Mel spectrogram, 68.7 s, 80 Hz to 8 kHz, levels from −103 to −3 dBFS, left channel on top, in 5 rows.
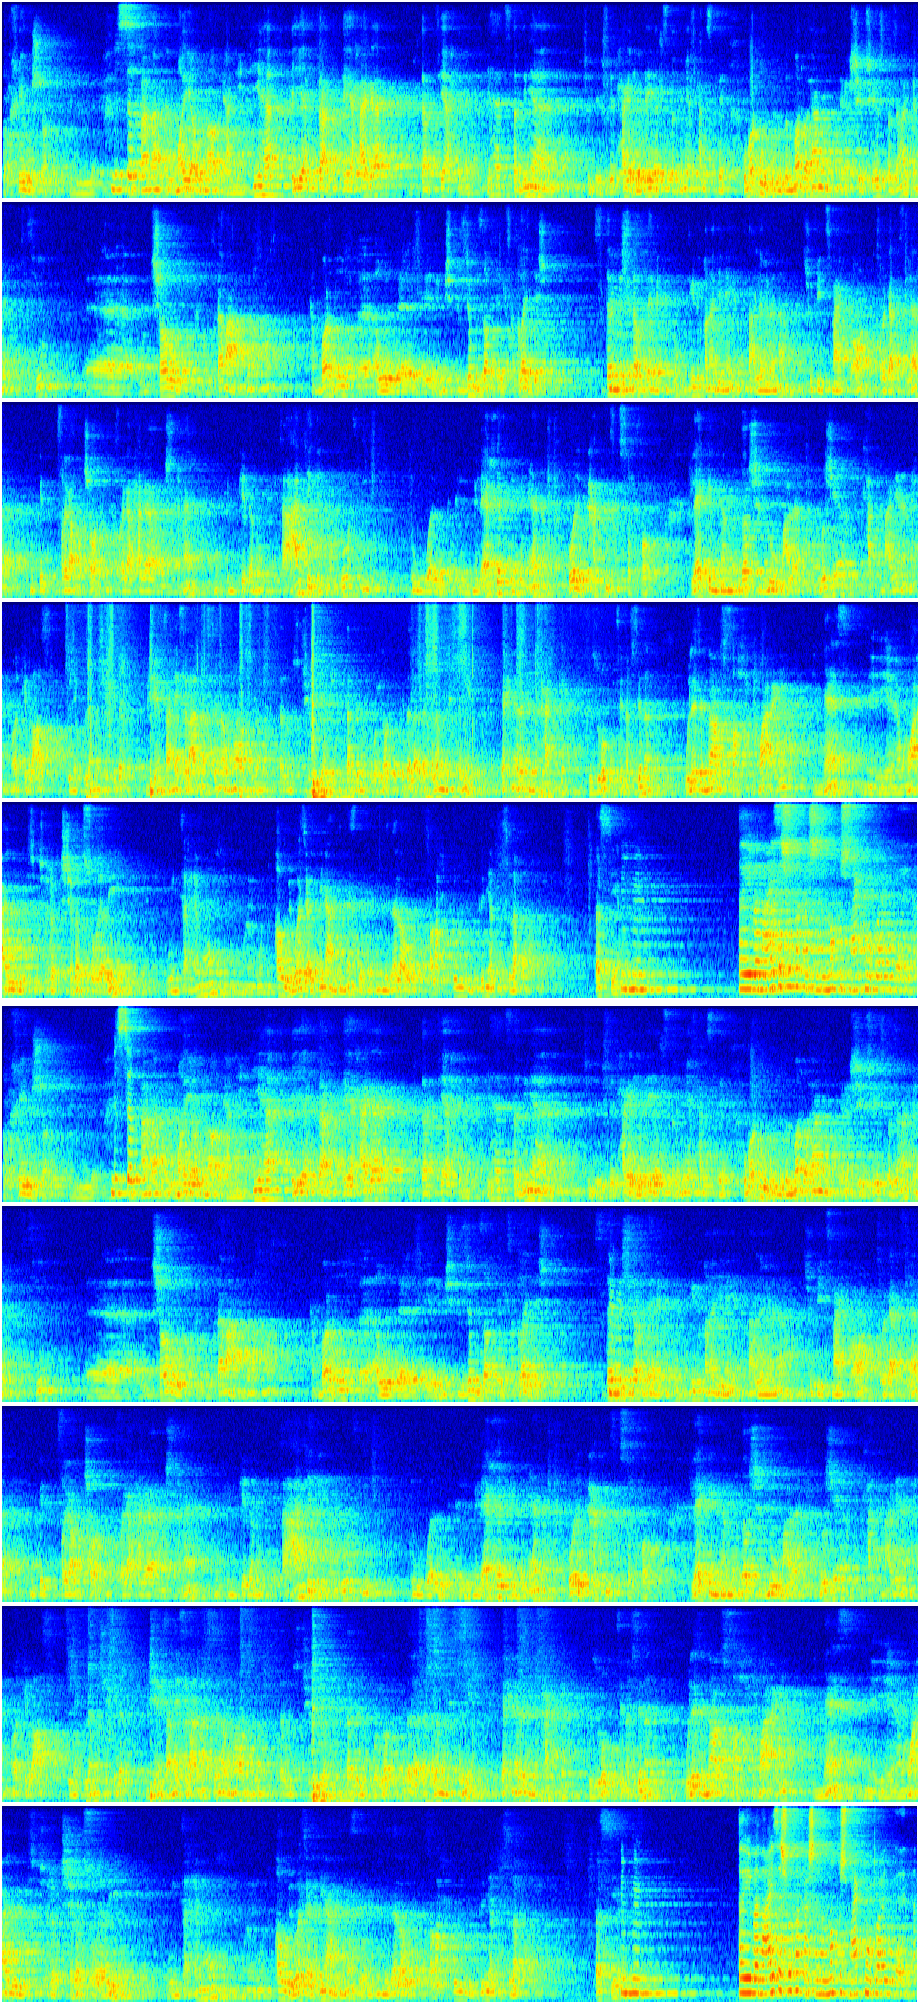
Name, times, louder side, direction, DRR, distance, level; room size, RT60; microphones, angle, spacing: voice 1, 0.0-5.7 6.1-8.4 8.8-14.5 15.0-16.4 16.8-17.8 18.4-21.9 22.8-27.5 27.9-30.4 30.6-31.4 31.7-33.1 33.6-37.2 37.5-41.8 42.2-43.1 43.4-48.3 48.7-49.7 50.0-51.0 51.5-53.0 53.4-53.8 54.1-56.7 57.4-62.9 63.9-64.2, left 1 dB, 35° left, 0 dB, 0.6 m, -35 dB
voice 2, 1.6-2.0 22.8-23.1 64.2-64.6 66.0-68.6, right 2 dB, 75° right, 4 dB, 0.6 m, -27 dB
sound 1, 42.2-43.7 44.1-45.4 45.8-46.7 47.3-49.8 50.2-50.5, left 4 dB, 70° left, 0.3 m, -38 dB
11.0 x 4.6 x 2.8 m, 2.6 s
head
